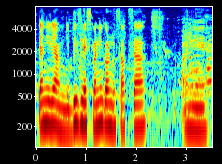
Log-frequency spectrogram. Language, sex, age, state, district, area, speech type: Nepali, female, 30-45, West Bengal, Alipurduar, rural, spontaneous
